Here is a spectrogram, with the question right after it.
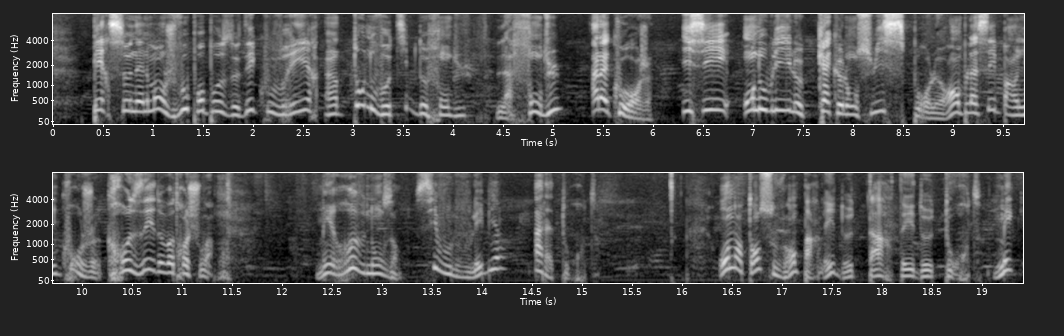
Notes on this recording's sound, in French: Enregistré en public aux trois piliers.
